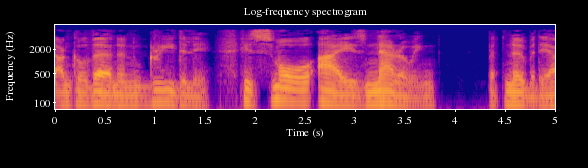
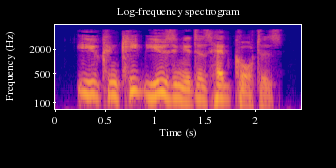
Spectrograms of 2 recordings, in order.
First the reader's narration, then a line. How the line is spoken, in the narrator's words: said Harry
